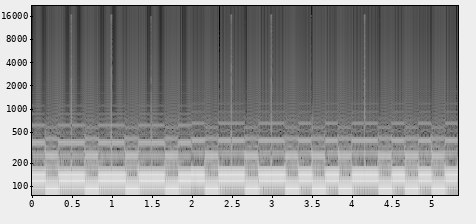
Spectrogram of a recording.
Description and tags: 90 Subatomik Bassline 09
fresh rumblin basslines-good for lofi hiphop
